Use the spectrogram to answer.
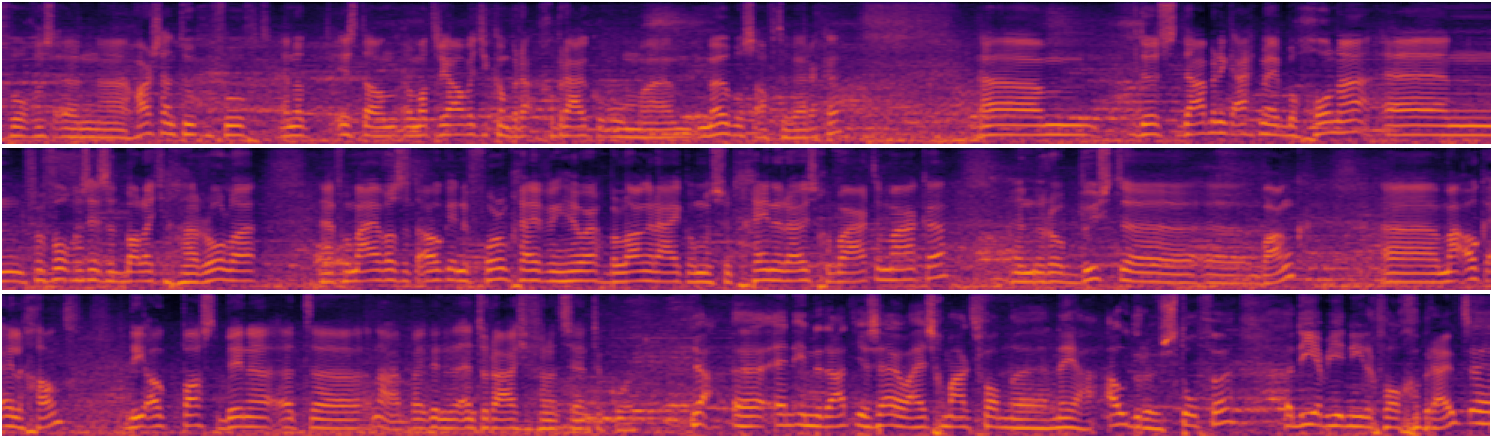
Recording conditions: busy venue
